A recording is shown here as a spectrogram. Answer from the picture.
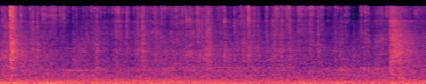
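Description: Metal shopping cart rolling across a hard store floor: a steady low rumble from the wheels with a couple of brief rattles, one just after the start and one near the end.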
